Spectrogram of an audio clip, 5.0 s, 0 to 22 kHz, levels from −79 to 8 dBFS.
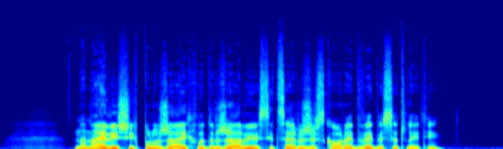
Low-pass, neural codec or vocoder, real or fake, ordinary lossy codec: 19.8 kHz; autoencoder, 48 kHz, 32 numbers a frame, DAC-VAE, trained on Japanese speech; fake; none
